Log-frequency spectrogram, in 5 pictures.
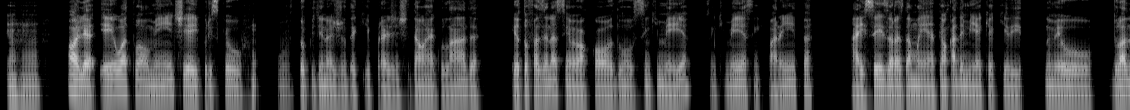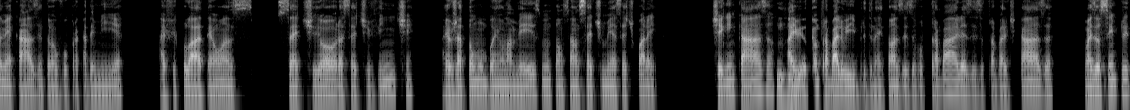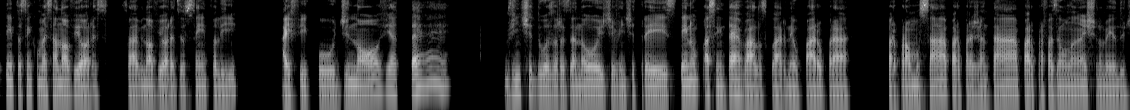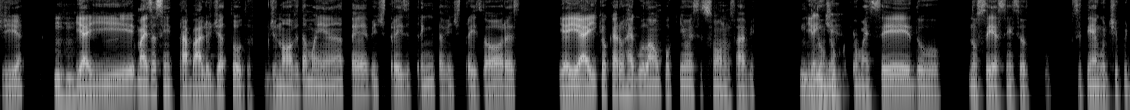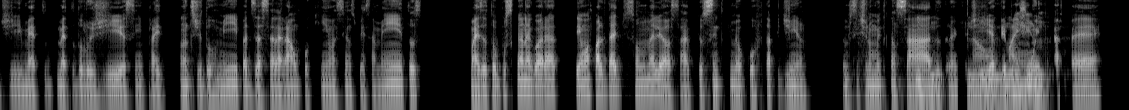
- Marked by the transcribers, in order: tapping
- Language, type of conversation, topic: Portuguese, advice, Como posso manter um horário de sono mais regular?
